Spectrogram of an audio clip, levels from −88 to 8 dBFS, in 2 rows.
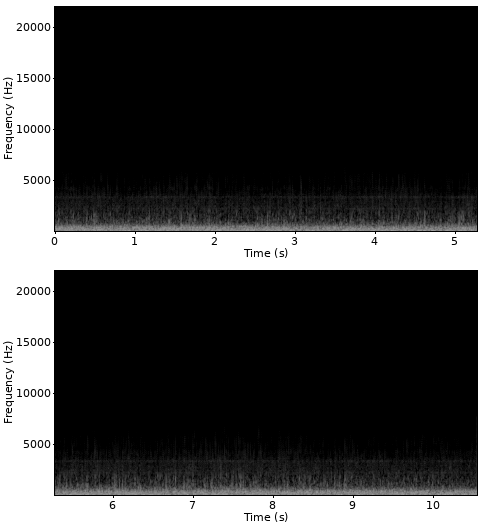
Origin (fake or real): fake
